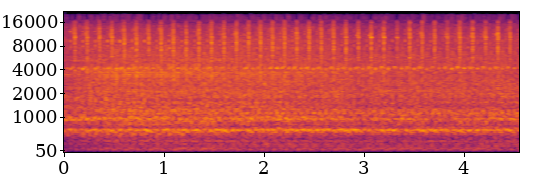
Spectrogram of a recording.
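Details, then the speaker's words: Ford Escort Mk1 with ST170 engine and individual throttle bodies, before balancing with a vacuum gauge and with the throttle cable reset: the idle runs lumpy and uneven with a loose tick about three per second. Rough idle from out-of-balance throttle bodies. "so you can probably hear that it's running really rough and that's because the throttle budes are out of balance"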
